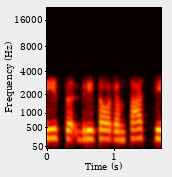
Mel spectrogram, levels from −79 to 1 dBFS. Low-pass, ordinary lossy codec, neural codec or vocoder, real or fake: 7.2 kHz; MP3, 48 kbps; none; real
